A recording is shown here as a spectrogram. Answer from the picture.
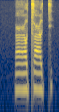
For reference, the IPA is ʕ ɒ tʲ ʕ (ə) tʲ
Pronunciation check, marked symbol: correct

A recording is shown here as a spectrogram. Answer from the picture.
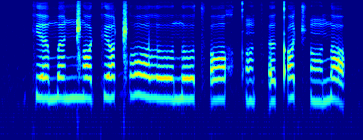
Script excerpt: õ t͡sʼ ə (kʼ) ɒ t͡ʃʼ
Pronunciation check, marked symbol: correct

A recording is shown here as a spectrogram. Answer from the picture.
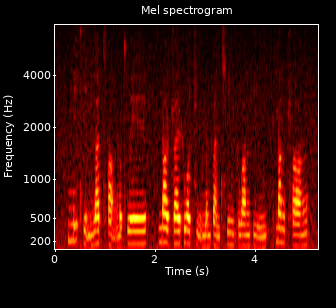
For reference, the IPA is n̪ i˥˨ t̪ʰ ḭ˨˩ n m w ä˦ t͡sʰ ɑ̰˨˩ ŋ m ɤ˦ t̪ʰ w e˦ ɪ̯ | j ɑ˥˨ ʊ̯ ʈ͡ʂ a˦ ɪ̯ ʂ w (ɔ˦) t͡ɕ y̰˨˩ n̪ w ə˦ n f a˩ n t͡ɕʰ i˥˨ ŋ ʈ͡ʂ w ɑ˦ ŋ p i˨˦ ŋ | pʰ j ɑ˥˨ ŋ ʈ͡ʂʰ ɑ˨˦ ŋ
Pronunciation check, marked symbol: correct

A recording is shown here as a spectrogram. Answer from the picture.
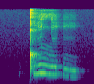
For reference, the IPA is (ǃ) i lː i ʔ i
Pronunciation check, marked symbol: correct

